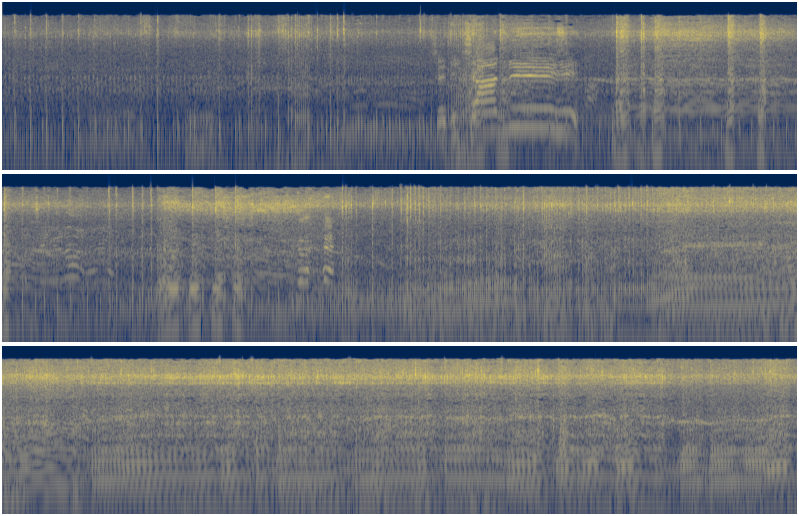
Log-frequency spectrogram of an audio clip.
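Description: A motorcycle engine idles and revs up and down close by.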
